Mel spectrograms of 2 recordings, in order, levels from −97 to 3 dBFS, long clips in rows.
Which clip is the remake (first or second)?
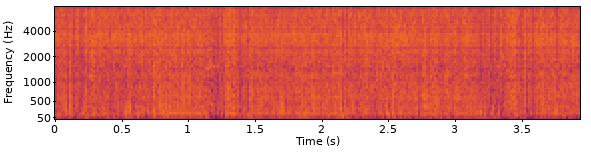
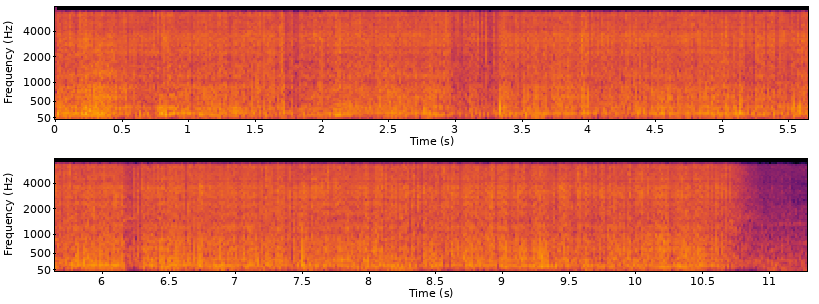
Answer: second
